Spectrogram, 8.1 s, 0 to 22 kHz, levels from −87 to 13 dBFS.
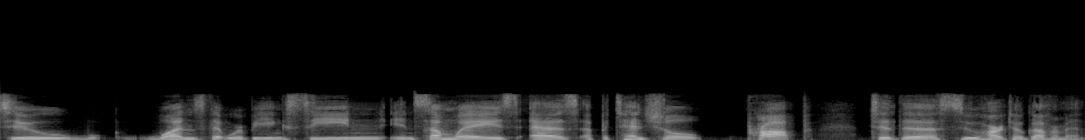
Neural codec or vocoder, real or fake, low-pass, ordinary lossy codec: codec, 16 kHz, 0.9 kbps, LongCat-Audio-Codec; fake; 7.2 kHz; AAC, 32 kbps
